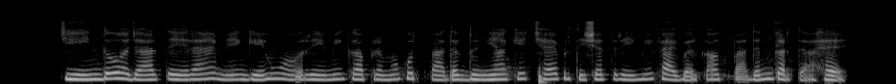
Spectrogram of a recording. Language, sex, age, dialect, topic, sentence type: Hindi, female, 25-30, Hindustani Malvi Khadi Boli, agriculture, statement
